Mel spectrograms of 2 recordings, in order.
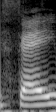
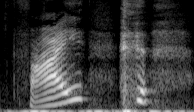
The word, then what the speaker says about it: Fei: I mean, Faye is too. A lot of people like to call it Phi. And then they pronounce my middle name or my Chinese name Phi, which is just wrong.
